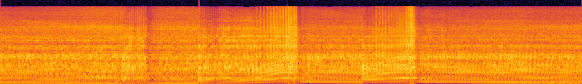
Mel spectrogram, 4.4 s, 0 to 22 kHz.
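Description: Alfa Romeo Stelvio Quadrifoglio's twin-turbo V6 revved through its quad-tip exhaust several times, the pitch climbing and falling with each blip. Two sharp cracks come as revs are let off, about two and three seconds in.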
